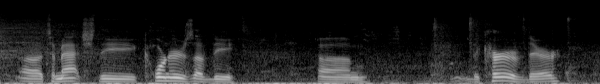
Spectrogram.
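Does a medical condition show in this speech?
No.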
